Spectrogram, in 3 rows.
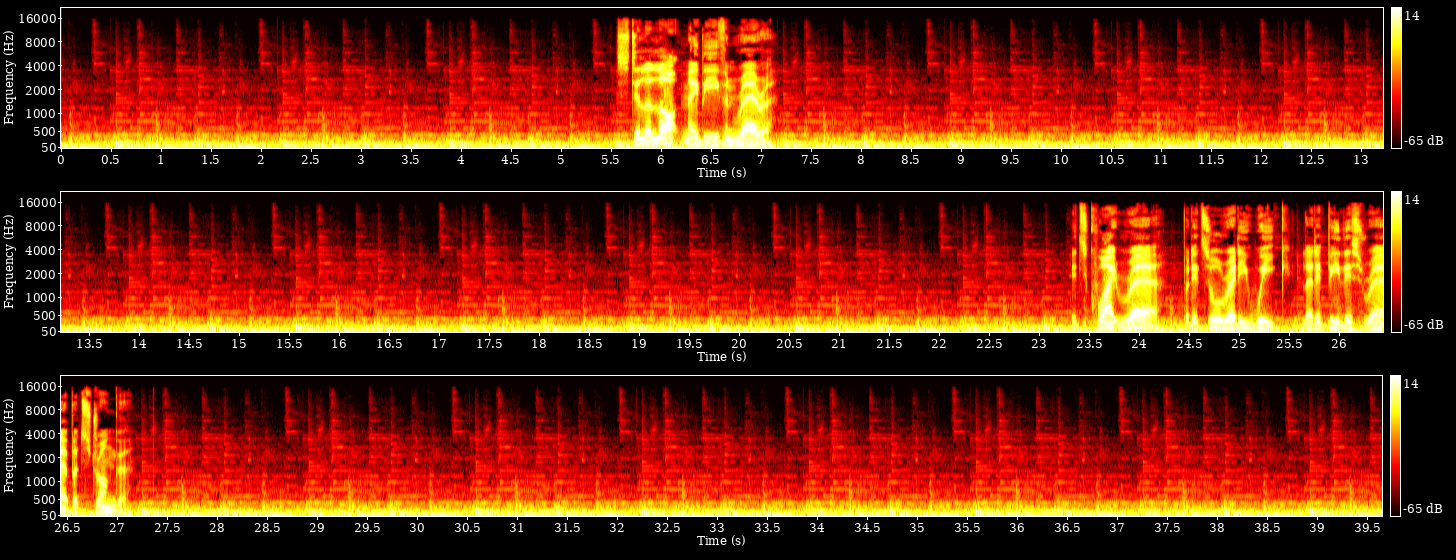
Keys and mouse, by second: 7.2 click, 10.7-14.7 drag, 14.4 Delete, 15.1-16.3 drag, 16.0 Delete, 17.4-18.1 drag, 19.2 click, 28.0 click, 29.8 click, 33.1-35.4 drag, 37.6 click.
